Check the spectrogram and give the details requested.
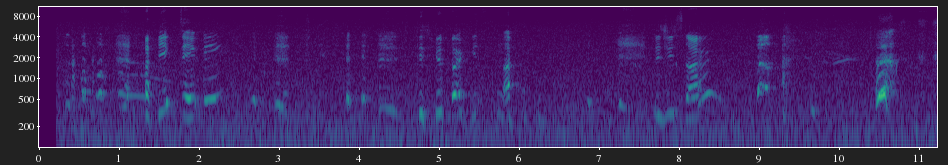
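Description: Repeated sharp, brief gulping catches every second or so, with some speech or laughter between them: hiccups.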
